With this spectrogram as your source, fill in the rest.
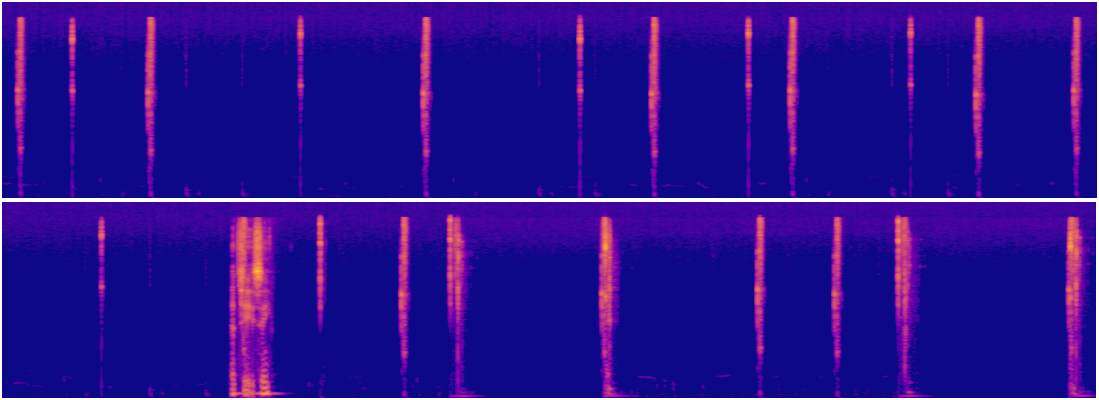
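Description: Short soft interface clicks tick now and then.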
